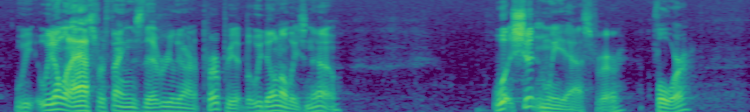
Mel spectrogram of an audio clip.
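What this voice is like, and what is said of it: Noticeable accent on certain words. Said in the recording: “my accent comes in”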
